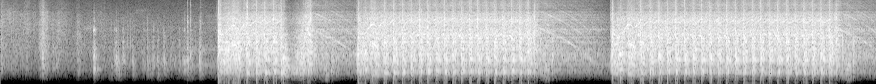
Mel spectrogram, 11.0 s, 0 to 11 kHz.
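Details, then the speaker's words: 2001 Chevy S10 4.3 V6 cranking after timing, chain and rotor checked and reassembled: rapid even cranking in three long bursts, never catches; no-start, electrical, later traced to distributor cap shorting. "and of course here you can see it's still not starting"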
